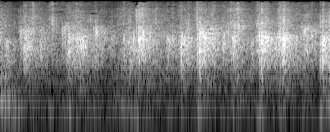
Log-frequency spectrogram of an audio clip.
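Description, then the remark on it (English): An audience claps their hands unto the Lord in a steady, dense wash of applause that holds at a fairly even loudness throughout, with no voices standing out above it. “Won't you clap your hand one more time unto the Lord?”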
